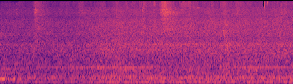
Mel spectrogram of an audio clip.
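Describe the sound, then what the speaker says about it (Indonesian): Airlangga passenger train pulling out of Semarang Poncol station, a steady low rumble of rolling wagons with a faint whine above it, continuous and close, with a brief voice at the start. "Kereta api Airlangga pun melanjutkan perjalanan ke stasiun lainnya."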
